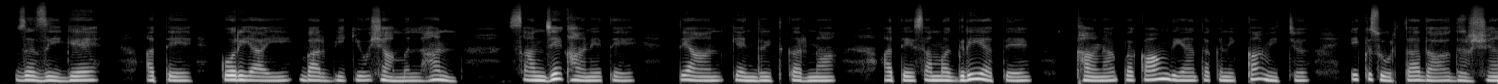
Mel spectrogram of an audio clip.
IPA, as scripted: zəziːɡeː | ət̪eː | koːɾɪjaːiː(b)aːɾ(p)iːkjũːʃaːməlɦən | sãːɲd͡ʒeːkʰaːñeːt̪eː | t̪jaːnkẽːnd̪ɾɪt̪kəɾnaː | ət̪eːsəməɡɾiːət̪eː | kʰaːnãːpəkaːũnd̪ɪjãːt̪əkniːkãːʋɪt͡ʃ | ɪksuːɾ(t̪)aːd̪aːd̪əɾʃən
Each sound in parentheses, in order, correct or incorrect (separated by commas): correct, incorrect, correct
